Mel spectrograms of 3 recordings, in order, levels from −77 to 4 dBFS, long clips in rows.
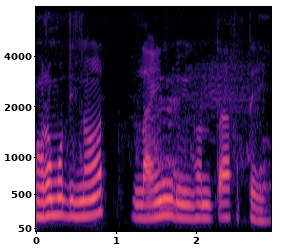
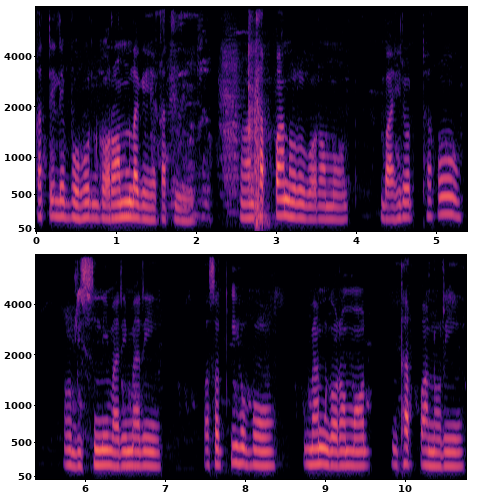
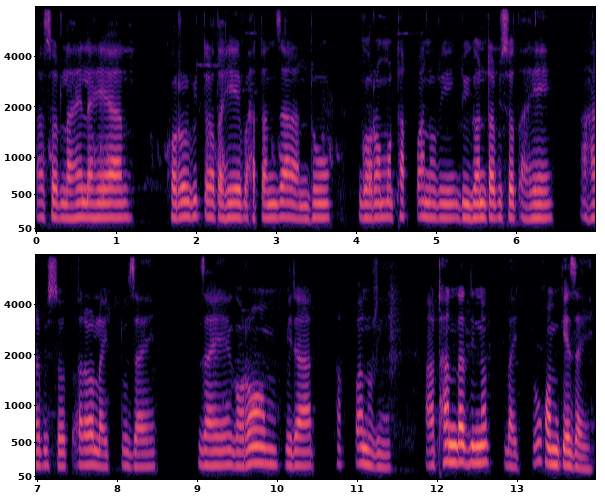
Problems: background sounds at intervals, background conversations at intervals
